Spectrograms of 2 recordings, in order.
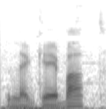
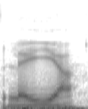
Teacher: that G sound disappeared into becoming eliminated completely, and the B sound also disappeared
